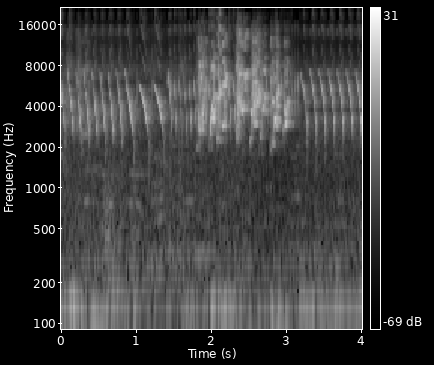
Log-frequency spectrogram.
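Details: Canary singing energetically: rapid series of downward-sweeping high chirps, then a dense burst of overlapping buzzy notes, returning to quick repeated sweeps, with a faint low hum underneath.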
